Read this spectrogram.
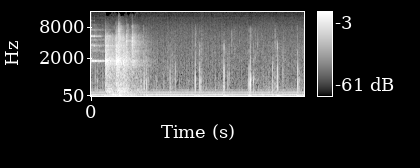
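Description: Footsteps tread on a hard floor.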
